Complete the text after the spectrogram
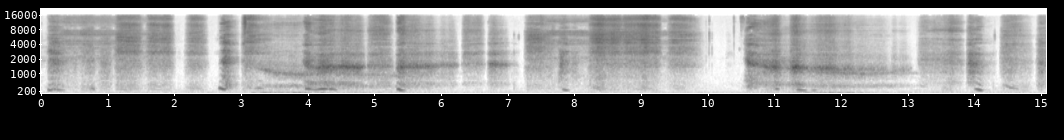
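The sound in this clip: Slow, deep breaths from a person being coached to breathe in through the nose and out through the mouth: a few long, airy inhale-and-exhale cycles, moderately loud, with no talking.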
